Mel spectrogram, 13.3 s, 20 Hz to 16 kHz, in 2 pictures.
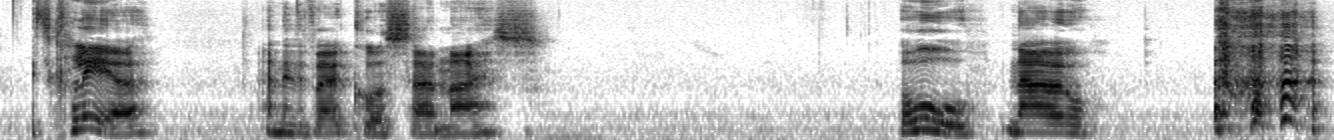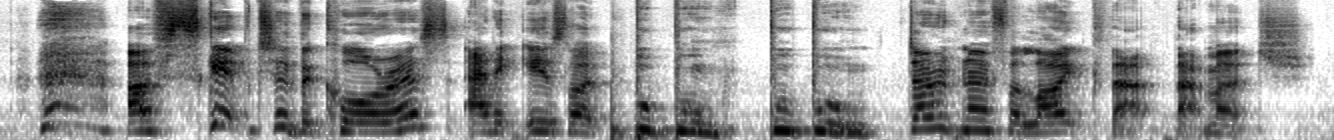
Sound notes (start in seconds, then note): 6.1 laughing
